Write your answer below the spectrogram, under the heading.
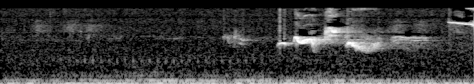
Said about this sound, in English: But there is a lone blackbird, if you can pick it out before I shut up, and if that bird just gives us a little bit of a break. I don't want to tell it to shut up.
